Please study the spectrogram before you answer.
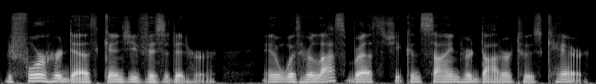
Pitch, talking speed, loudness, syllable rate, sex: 110 Hz, 180 wpm, -19 LUFS, 4.9 syllables/s, male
